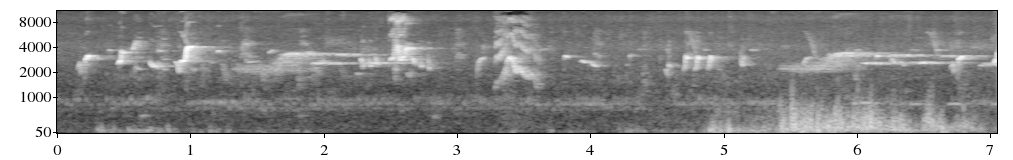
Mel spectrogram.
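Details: Ruby-throated bulbul (cucak emas) kept in an aviary, song used as a lure: clear whistled phrases with quick rising and falling notes and short buzzy slurs. A steady low hum runs throughout, and rumbling noise swells in the second half.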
